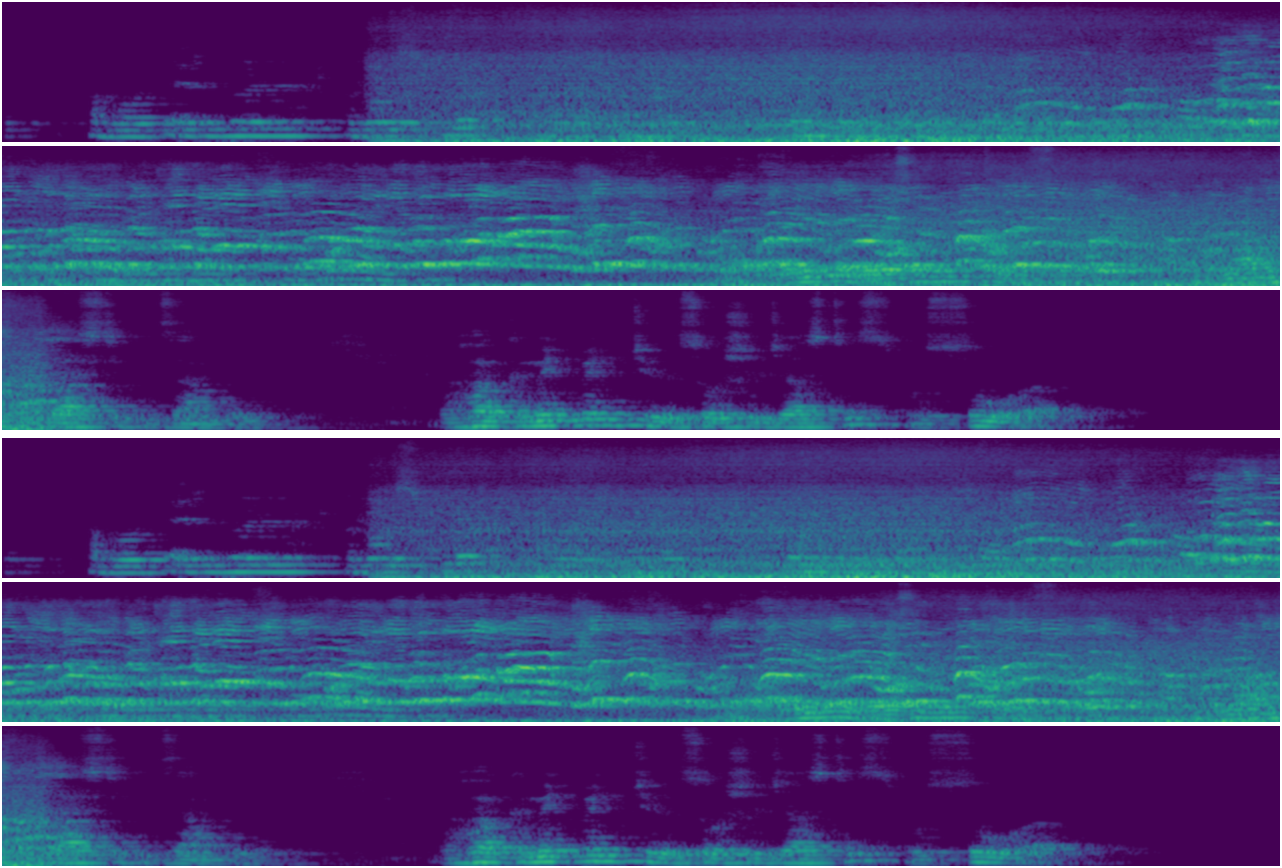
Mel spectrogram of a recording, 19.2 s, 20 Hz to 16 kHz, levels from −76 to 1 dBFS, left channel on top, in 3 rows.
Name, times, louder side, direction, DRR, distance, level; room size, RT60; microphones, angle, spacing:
voice 1, 0.4-2.4 2.6-3.5 3.9-8.6, equal, 30° right, -3 dB, 0.6 m, -39 dB
sound 1, 1.8-13.0, equal, 50° left, 0.6 m, -33 dB
sound 2, 5.0-13.1, right 1 dB, 75° right, 0.6 m, -26 dB
voice 2, 9.3-14.0 15.0-18.0, left 1 dB, 75° left, -4 dB, 0.9 m, -33 dB
2.2 x 2.2 x 2.6 m, 0.76 s
head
